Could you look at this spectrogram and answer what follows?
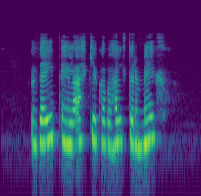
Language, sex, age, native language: Icelandic, female, 20-29, Icelandic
